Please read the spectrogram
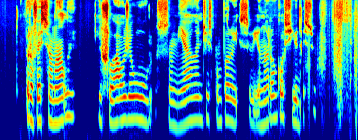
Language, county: Lithuanian, Panevėžys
